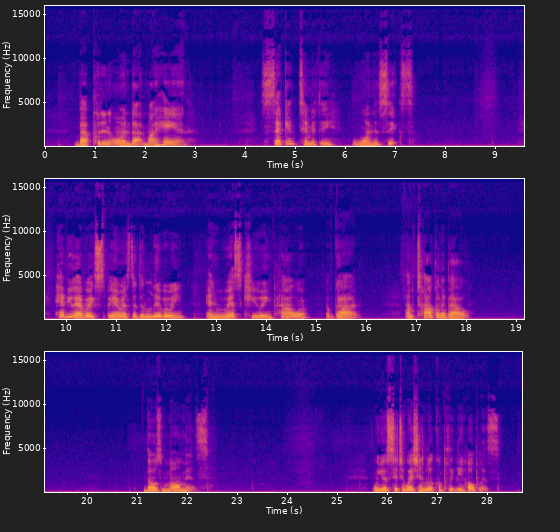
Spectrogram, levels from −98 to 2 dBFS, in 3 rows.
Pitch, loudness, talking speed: 120 Hz, -26 LUFS, 65 wpm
